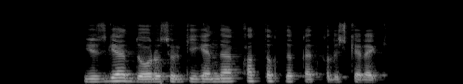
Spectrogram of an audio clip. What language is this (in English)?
Uyghur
